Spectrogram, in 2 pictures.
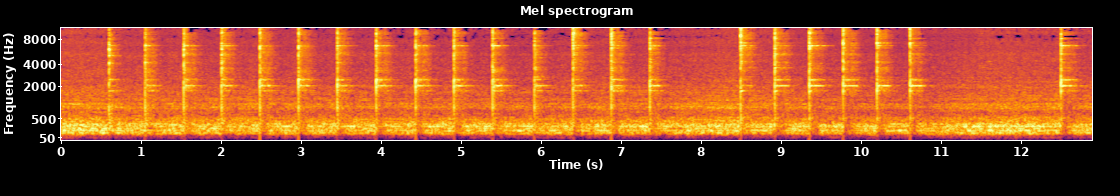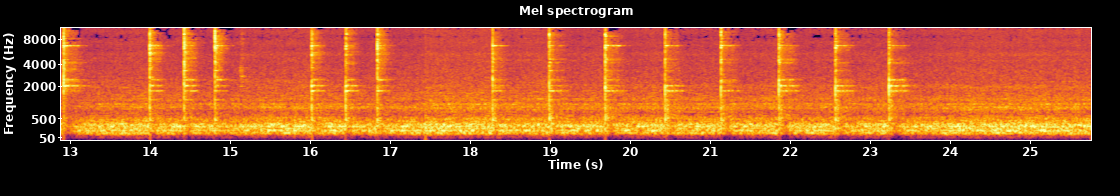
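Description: Hand hammer forging a red-hot bar of 1095 carbon steel on an anvil: a steady run of about two blows a second, broken by a few short pauses, each blow a sharp strike with a brief metallic ring.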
